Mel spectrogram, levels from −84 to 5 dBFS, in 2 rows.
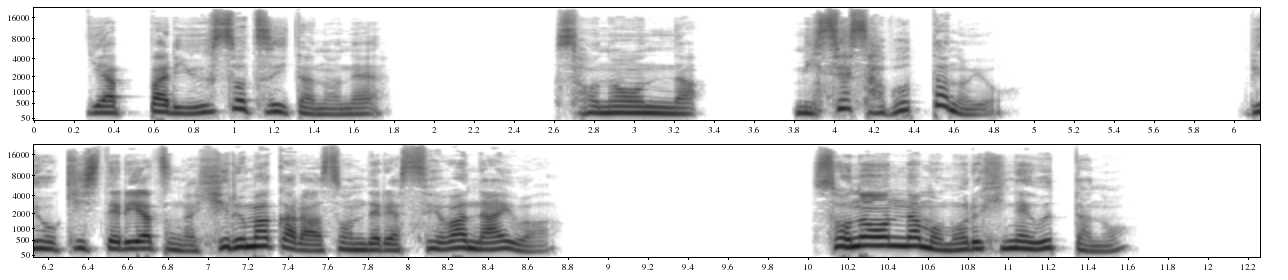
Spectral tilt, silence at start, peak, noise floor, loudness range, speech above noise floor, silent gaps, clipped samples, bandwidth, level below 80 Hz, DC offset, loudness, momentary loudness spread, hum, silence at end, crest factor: -4.5 dB/octave; 0.25 s; 0 dBFS; under -90 dBFS; 6 LU; over 76 dB; 1.79-2.59 s, 3.37-3.79 s, 4.94-6.02 s, 8.78-10.01 s; under 0.1%; over 20 kHz; -60 dBFS; under 0.1%; -14 LUFS; 14 LU; none; 0.7 s; 16 dB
